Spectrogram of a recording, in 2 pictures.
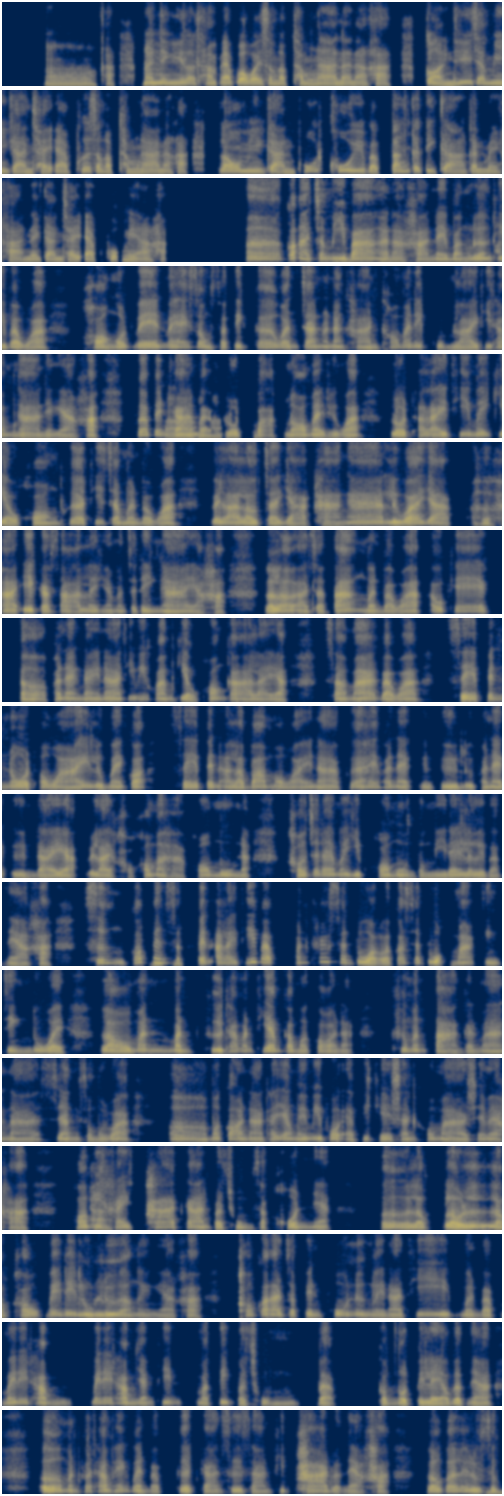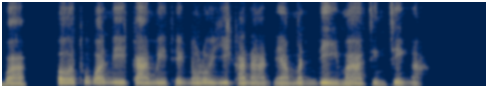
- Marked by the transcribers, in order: tapping; other background noise
- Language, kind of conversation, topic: Thai, podcast, จะใช้แอปสำหรับทำงานร่วมกับทีมอย่างไรให้การทำงานราบรื่น?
